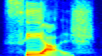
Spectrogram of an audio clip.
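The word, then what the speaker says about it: sillage: Often referred to as having a good seage. That is pronounced seage which is French for wake or trail like the wake left by a boat.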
